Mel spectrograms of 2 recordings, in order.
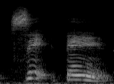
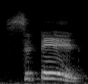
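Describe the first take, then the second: First: stand slowly split into two beats; stand drawn out syllable by syllable. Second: Said in the usual way. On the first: Shown as a demonstration. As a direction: say stand broken in two, with a gap. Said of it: "दो दो syllables में break हो रही है". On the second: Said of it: "एक line में एक word रखा".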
